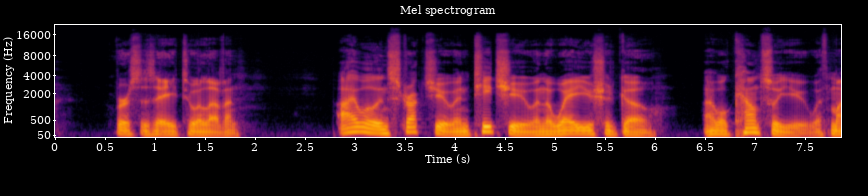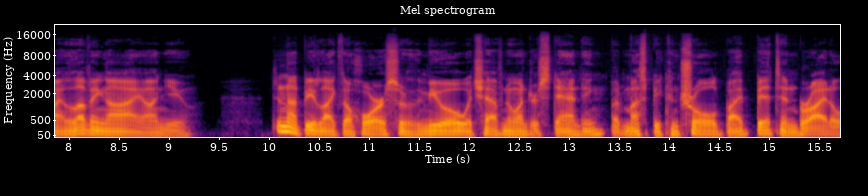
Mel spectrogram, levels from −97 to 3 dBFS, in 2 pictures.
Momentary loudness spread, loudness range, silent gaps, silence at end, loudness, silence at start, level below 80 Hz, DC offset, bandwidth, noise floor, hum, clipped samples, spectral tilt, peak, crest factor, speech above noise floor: 8 LU; 3 LU; none; 0 s; -21 LUFS; 0.6 s; -32 dBFS; under 0.1%; 15.5 kHz; -72 dBFS; none; under 0.1%; -6.5 dB/octave; -4 dBFS; 18 dB; 52 dB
